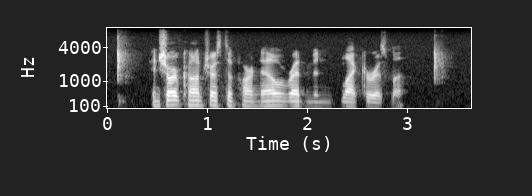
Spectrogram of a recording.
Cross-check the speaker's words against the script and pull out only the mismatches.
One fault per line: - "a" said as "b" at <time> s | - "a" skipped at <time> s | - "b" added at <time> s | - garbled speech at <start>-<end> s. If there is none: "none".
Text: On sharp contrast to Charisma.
- "On" said as "In" at 0.4 s
- "Parnell Redmond lacked" added at 1.3 s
